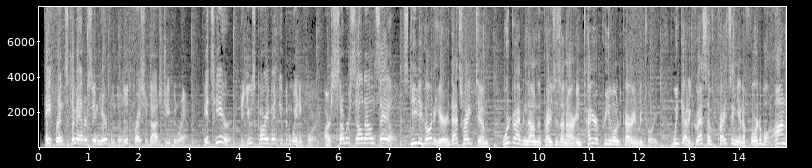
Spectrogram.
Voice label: radiospot; Duluth Dodge summer sell down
